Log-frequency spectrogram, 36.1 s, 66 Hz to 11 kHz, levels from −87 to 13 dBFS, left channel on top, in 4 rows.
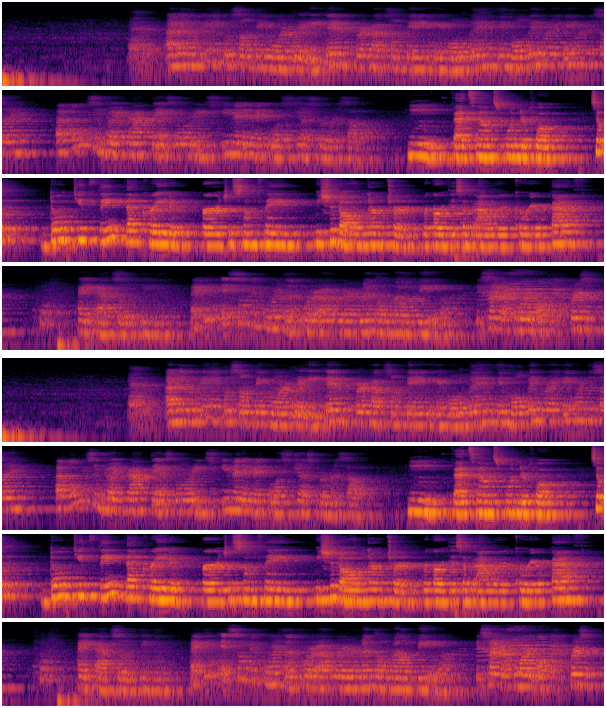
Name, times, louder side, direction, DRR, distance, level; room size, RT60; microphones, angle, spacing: voice 1, 1.9-9.4 9.8-14.4 27.5-35.9, right 2 dB, 80° right, -8 dB, 2.3 m, -26 dB
voice 2, 15.1-17.3 17.9-18.1 18.6-20.8 21.1-26.7, equal, ahead, -2 dB, 1.7 m, -18 dB
14.5 x 12.5 x 4.7 m, 1.5 s
head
